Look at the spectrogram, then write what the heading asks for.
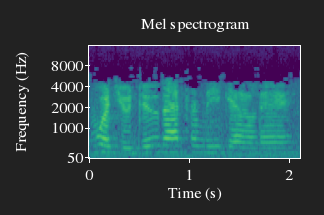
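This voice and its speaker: An actor playing a crotchety, smug older judge with a thin, reedy, husky voice in 1940s radio comedy style. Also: male voice, sits high, flat delivery, normal speed, slight background noise, close to an everyday voice. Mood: businesslike. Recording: muffled old-time radio recording.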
